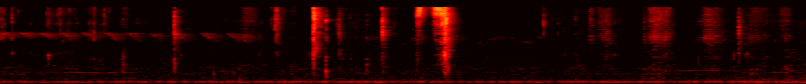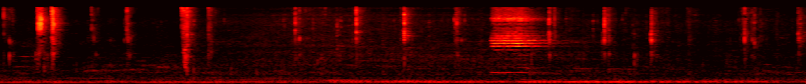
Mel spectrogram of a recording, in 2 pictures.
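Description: Close-miked chewing of a mouthful of rice and dal eaten by hand, with sharp wet clicks scattered through and a short rasp about thirteen seconds in, over a steady low hum.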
